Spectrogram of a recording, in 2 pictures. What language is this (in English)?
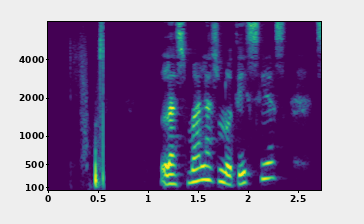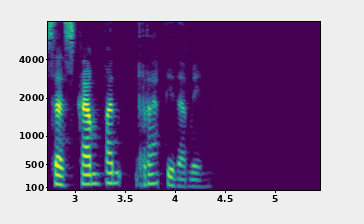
Catalan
